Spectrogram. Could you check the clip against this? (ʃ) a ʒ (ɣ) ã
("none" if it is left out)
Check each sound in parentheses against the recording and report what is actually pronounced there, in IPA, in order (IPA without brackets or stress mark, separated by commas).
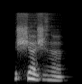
ʃ, ɣ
